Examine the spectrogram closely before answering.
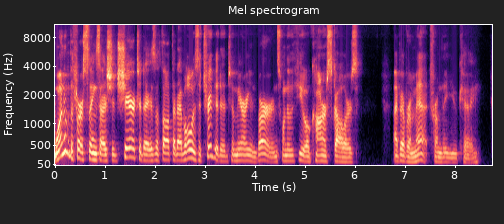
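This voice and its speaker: Over a quiet background, a man with an Arkansas accent and medium pitch speaks at a fairly quick pace in a bright, sharp tone. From US South, Arkansas. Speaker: literary scholar and journal editor. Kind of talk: conference keynote lecture.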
